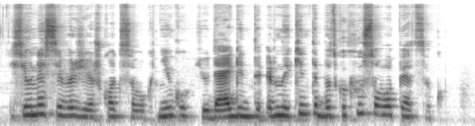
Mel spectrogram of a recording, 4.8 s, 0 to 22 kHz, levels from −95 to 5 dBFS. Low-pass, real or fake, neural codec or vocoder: 19.8 kHz; real; none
